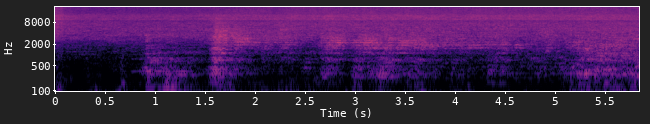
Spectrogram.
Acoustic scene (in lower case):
restroom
